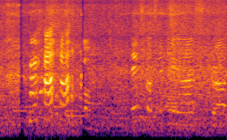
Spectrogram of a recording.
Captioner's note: giggling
